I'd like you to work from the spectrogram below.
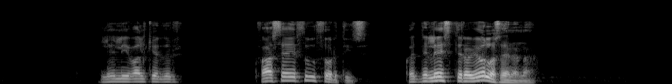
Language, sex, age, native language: Icelandic, male, 40-49, Icelandic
